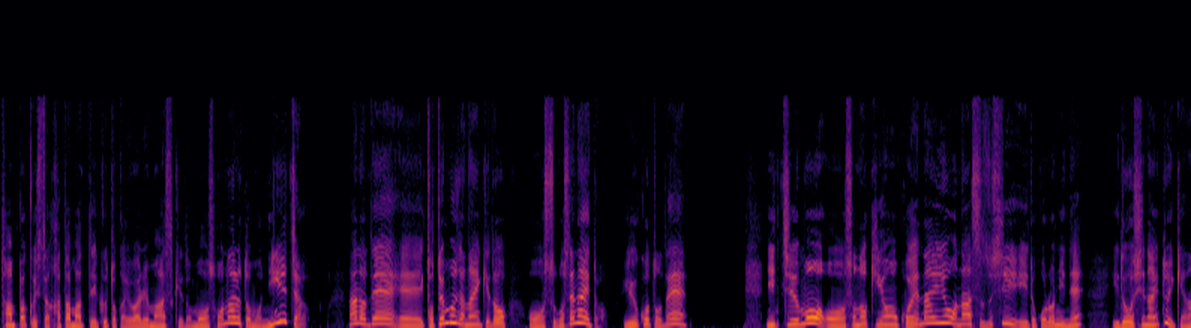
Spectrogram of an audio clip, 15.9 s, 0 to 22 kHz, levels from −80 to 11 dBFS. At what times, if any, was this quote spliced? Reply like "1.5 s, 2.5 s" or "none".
4.6 s, 5.7 s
